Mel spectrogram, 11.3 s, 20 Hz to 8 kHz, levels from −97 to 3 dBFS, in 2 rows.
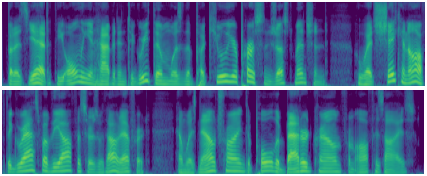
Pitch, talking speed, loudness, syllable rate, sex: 125 Hz, 210 wpm, -24 LUFS, 5.4 syllables/s, male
